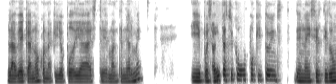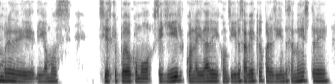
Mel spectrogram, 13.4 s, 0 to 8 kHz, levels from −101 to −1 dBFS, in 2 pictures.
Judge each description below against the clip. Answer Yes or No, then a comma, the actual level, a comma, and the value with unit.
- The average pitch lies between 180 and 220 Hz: No, low, 120 Hz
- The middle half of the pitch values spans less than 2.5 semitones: No, average, 2.8 semitones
